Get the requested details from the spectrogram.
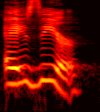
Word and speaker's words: ezer: It's pronounced easy, or it's spelled E-Z-E-R, but it's pronounced azir.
